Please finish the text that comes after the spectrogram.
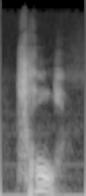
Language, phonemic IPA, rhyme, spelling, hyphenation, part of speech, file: Dutch, /sxɔl/, -ɔl, schol, schol, noun / interjection, Nl-schol.ogg
- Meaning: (noun) 1. floating plate (e.g. ice floe or tectonic plate) 2. floating plate (e.g. ice floe or tectonic plate): ice floe 3. sod, clod, turf (lump of earth, sometimes with vegetation)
